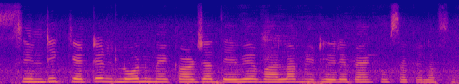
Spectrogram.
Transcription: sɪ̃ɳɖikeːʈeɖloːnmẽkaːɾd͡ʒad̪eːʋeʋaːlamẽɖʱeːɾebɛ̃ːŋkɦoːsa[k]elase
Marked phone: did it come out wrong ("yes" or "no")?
no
